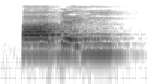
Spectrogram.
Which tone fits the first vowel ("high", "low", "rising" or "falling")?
high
